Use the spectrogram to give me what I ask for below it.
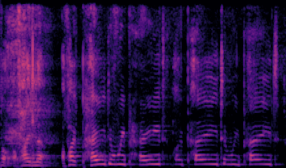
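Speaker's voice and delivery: high, worried mock customer; acted nervous self-questioning, pitched high; anxious second-guessing. Acting out an unsure café customer.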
